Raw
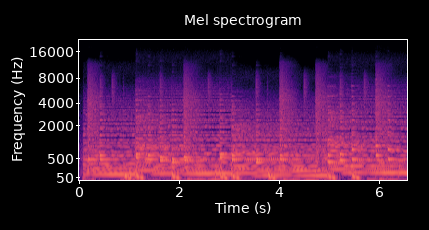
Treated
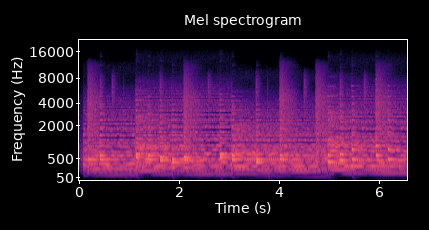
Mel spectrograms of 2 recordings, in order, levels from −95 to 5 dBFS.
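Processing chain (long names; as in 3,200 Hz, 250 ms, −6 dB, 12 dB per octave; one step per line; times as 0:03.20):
high-pass filter 280 Hz 24 dB per octave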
